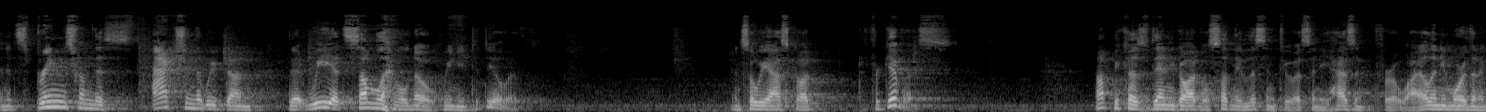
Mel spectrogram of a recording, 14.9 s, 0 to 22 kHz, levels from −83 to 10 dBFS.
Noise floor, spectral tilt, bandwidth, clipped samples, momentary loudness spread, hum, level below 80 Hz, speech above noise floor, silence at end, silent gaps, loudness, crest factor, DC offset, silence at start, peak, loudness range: -56 dBFS; -6 dB/octave; 13 kHz; under 0.1%; 14 LU; none; -56 dBFS; 31 dB; 0 s; none; -25 LUFS; 20 dB; under 0.1%; 0 s; -6 dBFS; 6 LU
